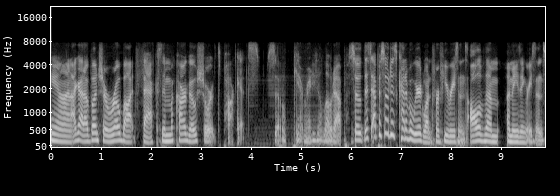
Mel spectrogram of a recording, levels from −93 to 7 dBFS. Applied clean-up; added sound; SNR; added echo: neural separator model SepFormer DNS4.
